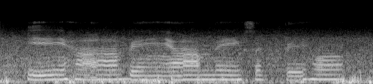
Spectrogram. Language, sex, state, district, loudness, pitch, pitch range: Hindi, female, Haryana, Charkhi Dadri, -14 LUFS, 110 Hz, 100-115 Hz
